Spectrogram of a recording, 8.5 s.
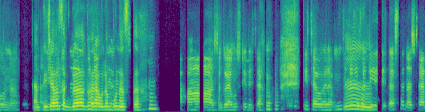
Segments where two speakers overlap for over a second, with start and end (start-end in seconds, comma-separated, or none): none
